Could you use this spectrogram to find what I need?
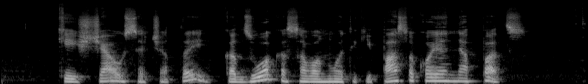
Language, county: Lithuanian, Kaunas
